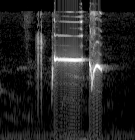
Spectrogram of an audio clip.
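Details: A single song phrase from a vigorous male prinia: a brief soft note, a strong steady high whistle held for about a third of a second, ending in a bright downward flick.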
